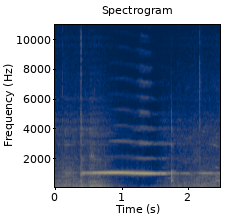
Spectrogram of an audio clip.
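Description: PA microphone feedback: a steady high howl that starts after a click, swells, then cuts back sharply with a second click and lingers faintly. The microphone is held right at an acoustic guitar's body, which sets up the feedback loop.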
